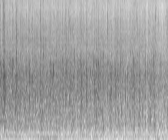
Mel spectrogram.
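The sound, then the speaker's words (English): An audience of many people applauds steadily, a dense, continuous patter of many hands clapping at a fairly loud, even level with no voices standing out. “I'm going to make everybody clap for that.”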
